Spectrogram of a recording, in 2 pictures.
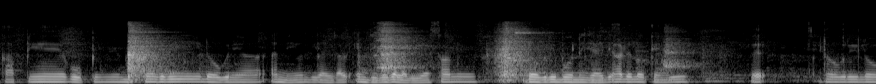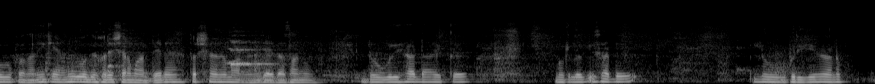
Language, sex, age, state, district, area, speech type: Dogri, male, 18-30, Jammu and Kashmir, Samba, rural, spontaneous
